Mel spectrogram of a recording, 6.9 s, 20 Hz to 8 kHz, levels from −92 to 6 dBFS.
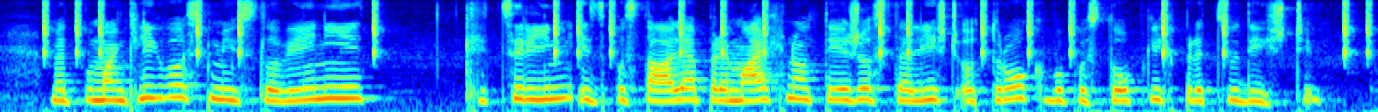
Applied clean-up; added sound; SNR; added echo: none; Typing; 12 dB; none.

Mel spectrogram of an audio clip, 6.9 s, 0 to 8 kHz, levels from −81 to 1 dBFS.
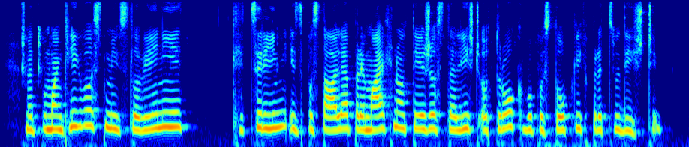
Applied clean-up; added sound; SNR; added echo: neural mask model DeepFilterNet 3.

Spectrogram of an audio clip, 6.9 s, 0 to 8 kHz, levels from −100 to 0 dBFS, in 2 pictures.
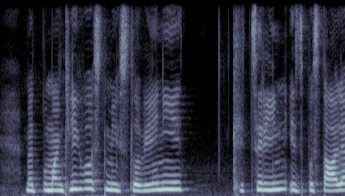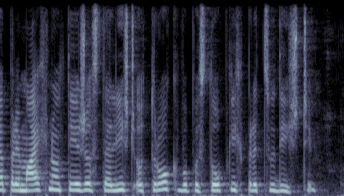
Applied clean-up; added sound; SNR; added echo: none; none; none; none.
